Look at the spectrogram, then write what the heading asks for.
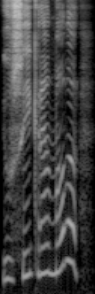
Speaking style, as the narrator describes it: said Bear Cub excitedly

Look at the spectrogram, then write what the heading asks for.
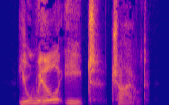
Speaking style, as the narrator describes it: Ethrys said firmly

